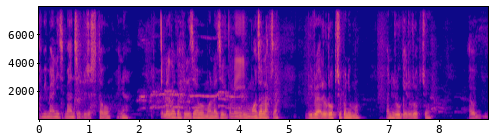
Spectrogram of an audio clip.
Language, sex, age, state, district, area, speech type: Nepali, male, 30-45, West Bengal, Kalimpong, rural, spontaneous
